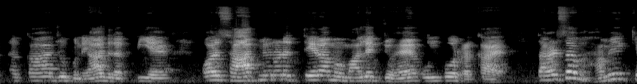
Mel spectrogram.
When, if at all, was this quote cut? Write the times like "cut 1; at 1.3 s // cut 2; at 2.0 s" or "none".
cut 1; at 5.2 s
